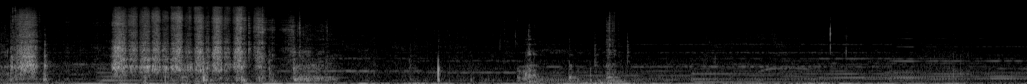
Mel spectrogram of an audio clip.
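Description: Wooden pizza peel scraping and rasping against the oven's stone floor as a pizza is jiggled off it: a sharp scrape at the start, then a quick run of rapid scraping strokes for about two seconds, followed by a few single sharp knocks. Soft background music runs underneath.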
